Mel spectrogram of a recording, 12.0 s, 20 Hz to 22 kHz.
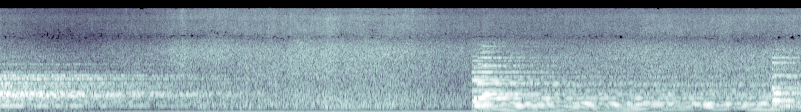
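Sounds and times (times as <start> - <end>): ocean surf on beach: 0.0 - 12.0.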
